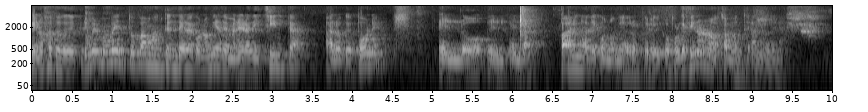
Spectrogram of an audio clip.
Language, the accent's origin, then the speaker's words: Spanish; Andalusia, Spain; aquí somos todos cercanos al centro del mundo de Morón, todos somos andaluces.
